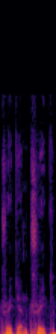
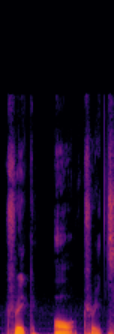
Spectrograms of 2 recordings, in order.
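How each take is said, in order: First: The last word sounds like 'trick' with a short vowel. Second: The last word sounds like 'treat' with a long vowel. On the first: The speaker calls it wrong. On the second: The speaker calls it right.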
